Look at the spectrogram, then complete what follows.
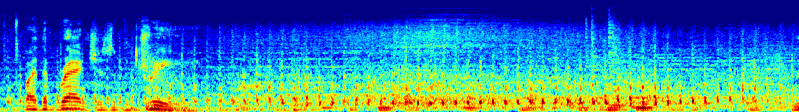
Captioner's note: helicopter whirring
